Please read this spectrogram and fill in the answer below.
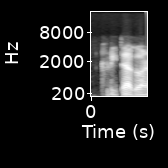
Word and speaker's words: Ritacco: Esta es la primera edición de los seminarios que estamos organizando y nuestro invitado es Ritaco, que no, se pronuncia así, Ritaco, ¿no?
